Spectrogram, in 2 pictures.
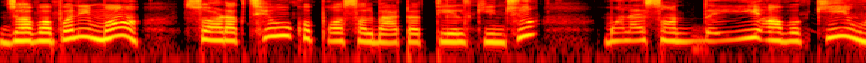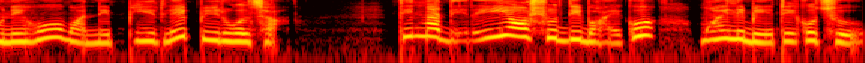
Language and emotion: Nepali, fearful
